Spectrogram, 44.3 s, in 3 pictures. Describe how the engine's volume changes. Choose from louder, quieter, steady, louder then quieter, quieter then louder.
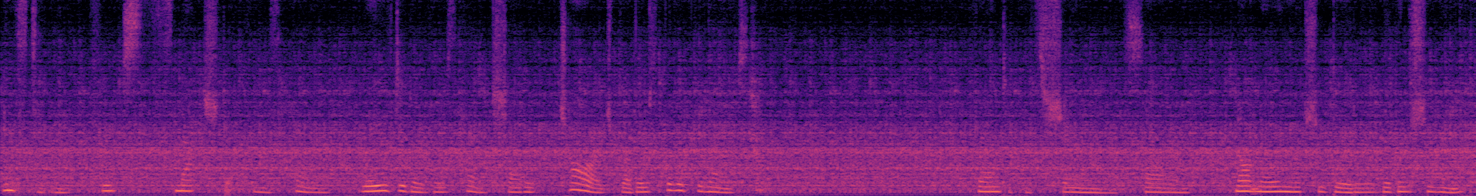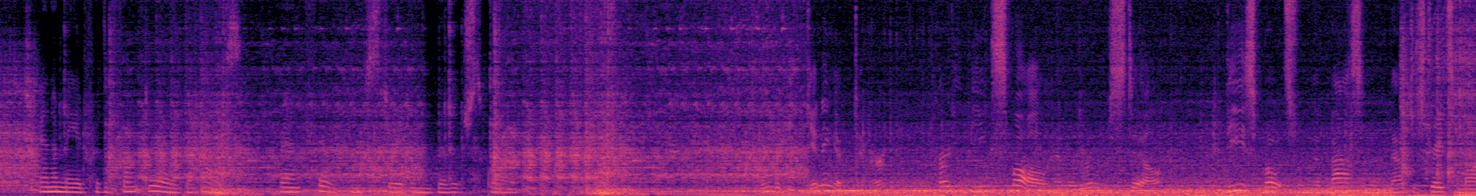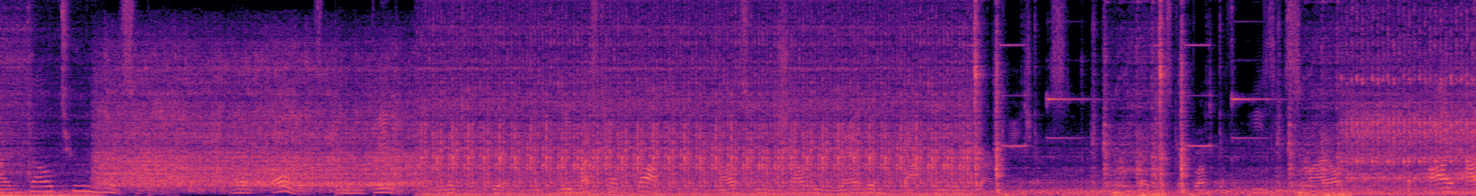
louder.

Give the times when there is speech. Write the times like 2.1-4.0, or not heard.
0.0-7.5, 9.8-19.9, 22.4-31.2, 31.8-40.1, 40.9-44.2.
